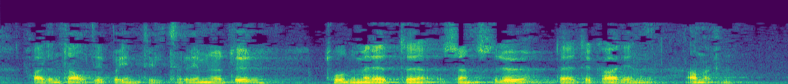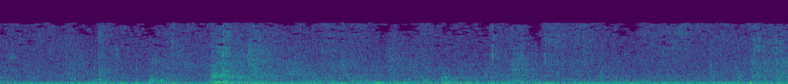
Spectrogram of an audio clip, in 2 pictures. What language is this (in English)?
Norwegian Bokmål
